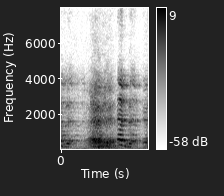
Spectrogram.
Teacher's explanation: إطباق الشفتين من بطنيهما هو الباء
